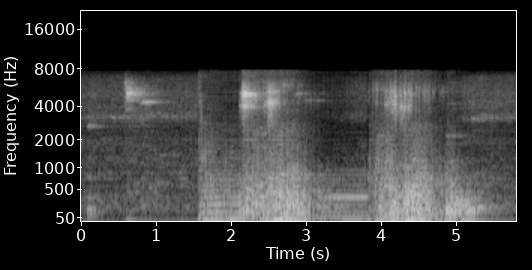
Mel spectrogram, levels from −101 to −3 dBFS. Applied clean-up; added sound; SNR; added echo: neural separator model SepFormer DNS4.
